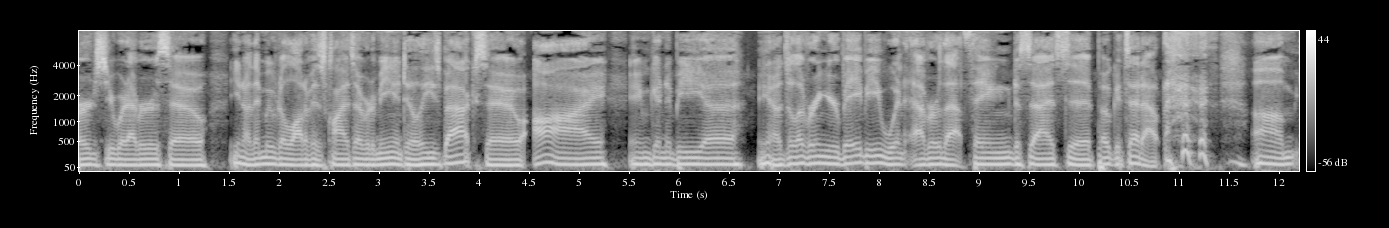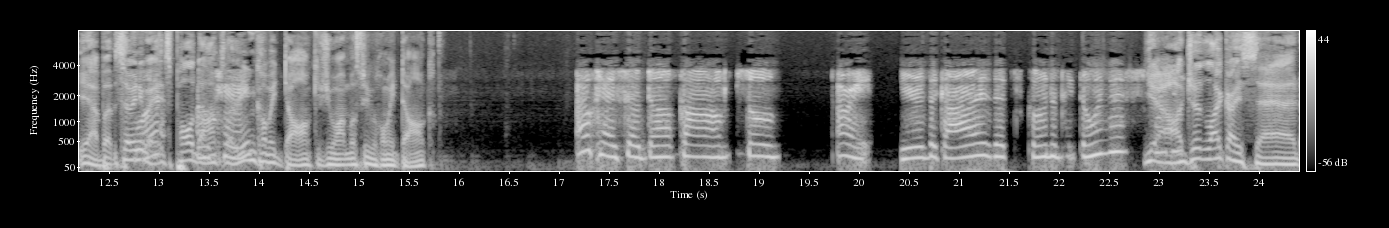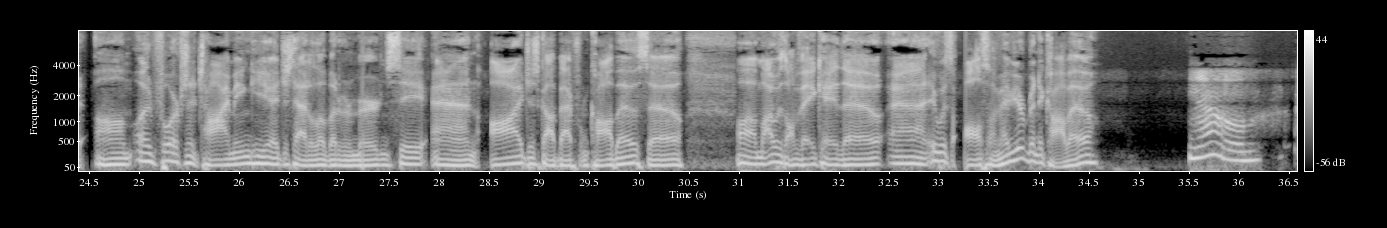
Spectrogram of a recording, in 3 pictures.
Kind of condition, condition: link, phone line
